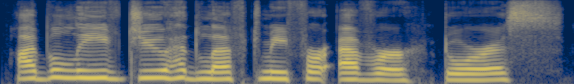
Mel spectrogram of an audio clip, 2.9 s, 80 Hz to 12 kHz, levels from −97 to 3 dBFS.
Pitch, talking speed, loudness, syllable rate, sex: 230 Hz, 165 wpm, -17 LUFS, 5.0 syllables/s, female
